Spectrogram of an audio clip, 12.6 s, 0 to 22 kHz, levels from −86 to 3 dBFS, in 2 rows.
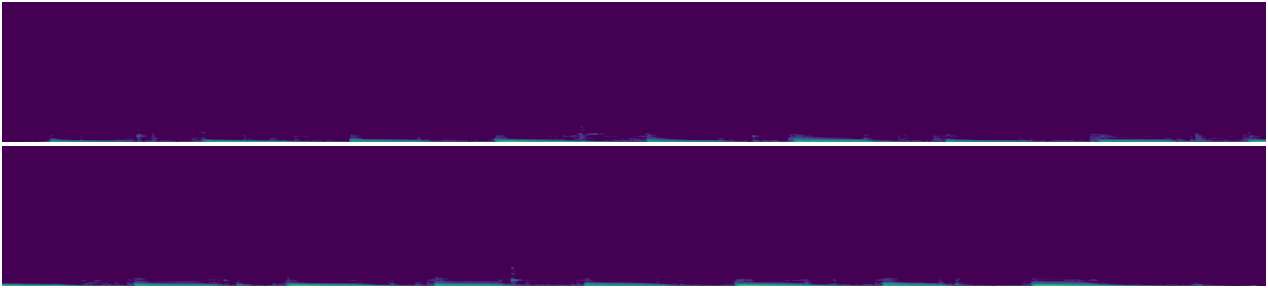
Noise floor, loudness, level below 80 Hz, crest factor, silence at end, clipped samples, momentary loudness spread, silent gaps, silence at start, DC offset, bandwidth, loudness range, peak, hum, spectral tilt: -72 dBFS; -40 LUFS; -64 dBFS; 18 dB; 0.6 s; under 0.1%; 18 LU; none; 0.25 s; under 0.1%; 1.1 kHz; 6 LU; -22 dBFS; none; -17.5 dB/octave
